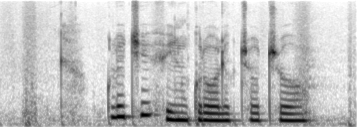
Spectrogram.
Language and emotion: Russian, sad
